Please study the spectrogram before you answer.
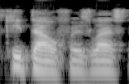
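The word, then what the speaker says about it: Kitao: discoveries said software's producer yes sushi i'm probably pronouncing this yesurio that right i think it's kitab for his last name yeah kitau thank you basically from software producer kitau in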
